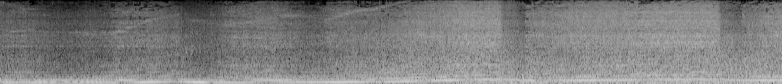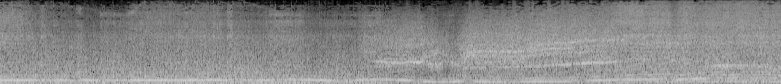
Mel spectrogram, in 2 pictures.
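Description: Drift car heard from on board, its engine revving up and down again and again as the car slides, over a constant hiss of tyre squeal.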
